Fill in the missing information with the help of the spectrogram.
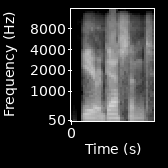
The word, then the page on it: iridescent: American English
